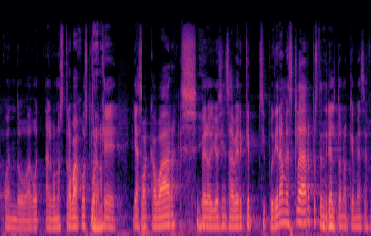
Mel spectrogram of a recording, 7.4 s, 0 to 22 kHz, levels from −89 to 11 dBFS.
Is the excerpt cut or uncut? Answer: cut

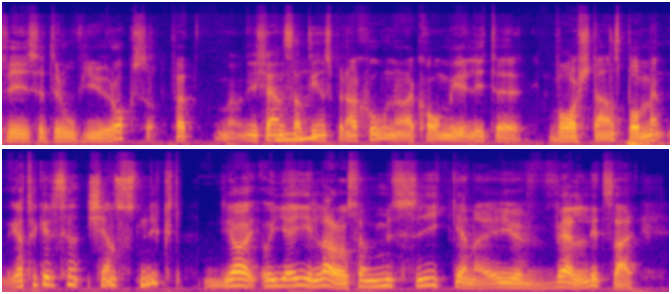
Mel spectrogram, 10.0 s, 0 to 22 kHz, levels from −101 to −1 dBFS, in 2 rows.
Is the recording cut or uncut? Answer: cut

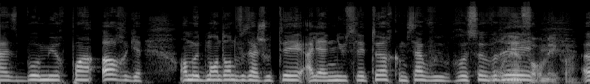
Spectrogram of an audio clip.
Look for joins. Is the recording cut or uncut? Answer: uncut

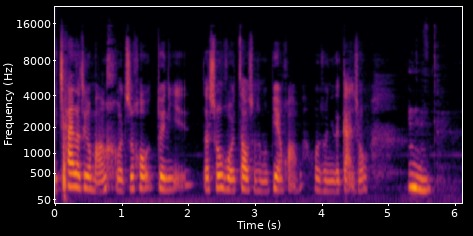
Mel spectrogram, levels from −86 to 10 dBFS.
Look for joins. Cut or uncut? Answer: uncut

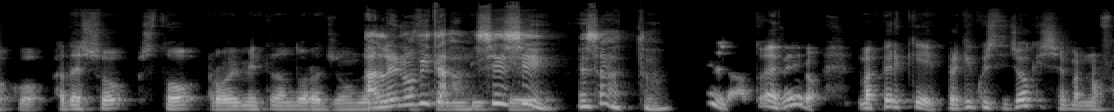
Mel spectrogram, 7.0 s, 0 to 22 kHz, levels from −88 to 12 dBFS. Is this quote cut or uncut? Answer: uncut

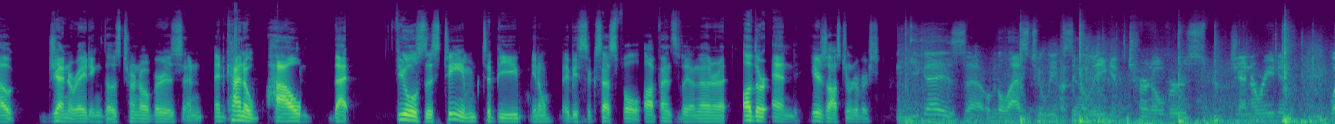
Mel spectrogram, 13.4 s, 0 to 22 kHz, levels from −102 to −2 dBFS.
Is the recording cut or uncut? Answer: cut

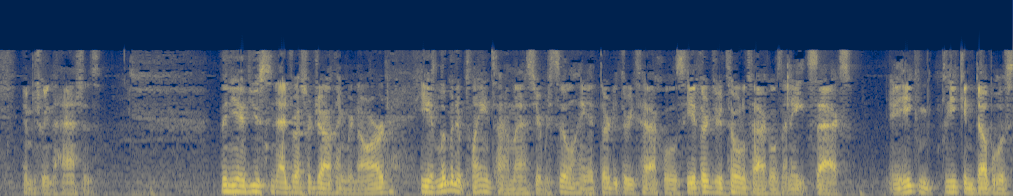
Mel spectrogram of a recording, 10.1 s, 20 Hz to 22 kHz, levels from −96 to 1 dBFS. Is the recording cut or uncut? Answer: uncut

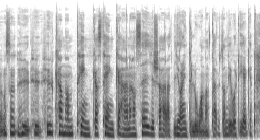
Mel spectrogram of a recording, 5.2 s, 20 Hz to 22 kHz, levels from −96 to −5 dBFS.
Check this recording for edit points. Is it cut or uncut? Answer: uncut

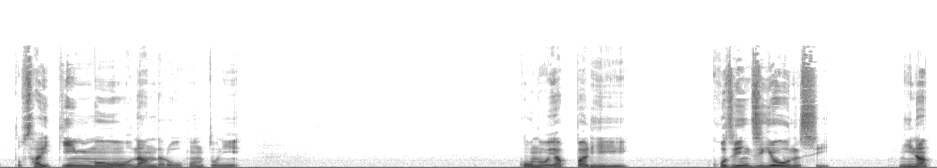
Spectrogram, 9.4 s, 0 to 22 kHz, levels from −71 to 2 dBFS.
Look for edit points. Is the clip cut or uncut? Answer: cut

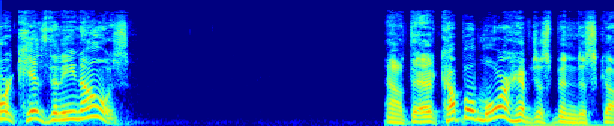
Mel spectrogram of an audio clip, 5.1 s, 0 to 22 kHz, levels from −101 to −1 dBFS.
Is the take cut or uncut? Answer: uncut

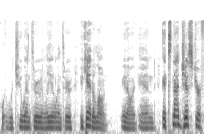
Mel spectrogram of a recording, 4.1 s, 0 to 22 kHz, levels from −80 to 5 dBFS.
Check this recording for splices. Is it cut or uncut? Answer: cut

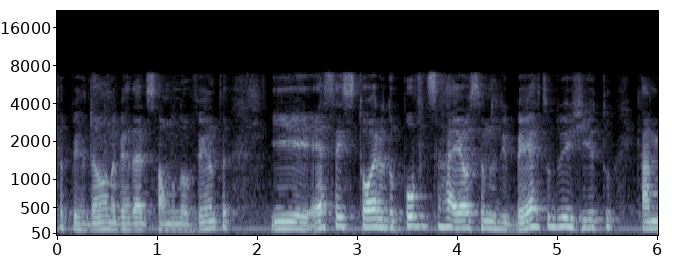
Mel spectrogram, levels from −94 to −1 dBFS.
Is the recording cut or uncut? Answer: uncut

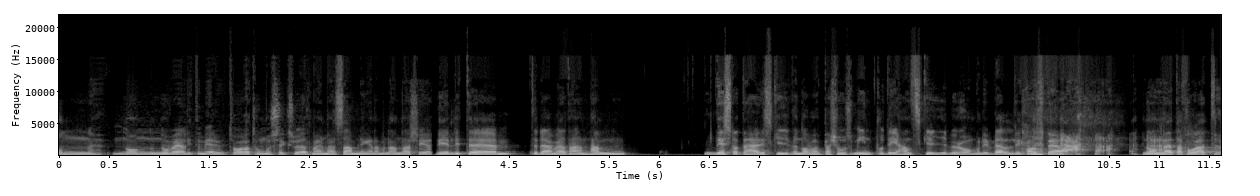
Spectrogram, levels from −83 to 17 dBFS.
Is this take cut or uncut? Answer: cut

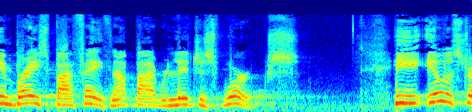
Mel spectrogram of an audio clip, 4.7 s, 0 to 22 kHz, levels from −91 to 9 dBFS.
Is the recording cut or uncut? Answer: uncut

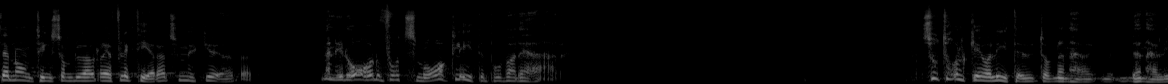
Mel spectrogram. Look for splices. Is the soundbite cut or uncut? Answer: uncut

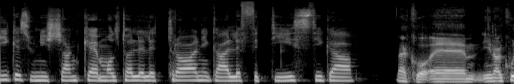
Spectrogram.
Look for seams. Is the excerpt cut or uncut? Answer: uncut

